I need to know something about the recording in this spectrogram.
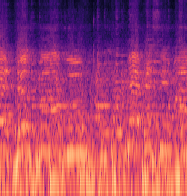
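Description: Loud live samba carnival music: a samba percussion band (bateria) playing with singing over the stage sound system.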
